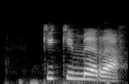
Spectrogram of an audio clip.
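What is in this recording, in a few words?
"кикимера", Komi, female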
